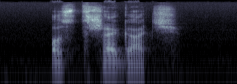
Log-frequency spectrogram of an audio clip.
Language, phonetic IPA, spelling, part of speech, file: Polish, [ɔˈsṭʃɛɡat͡ɕ], ostrzegać, verb, Pl-ostrzegać.ogg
